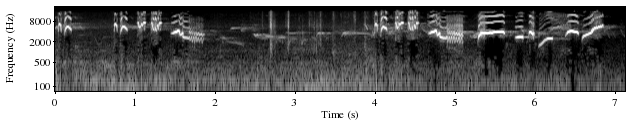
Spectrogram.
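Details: Singing White-rumped shama calling to wild birds: bright whistled notes and downward sweeps in clusters, a quieter gap with soft thin notes, then a strong run of rising whistles and slurred phrases.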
